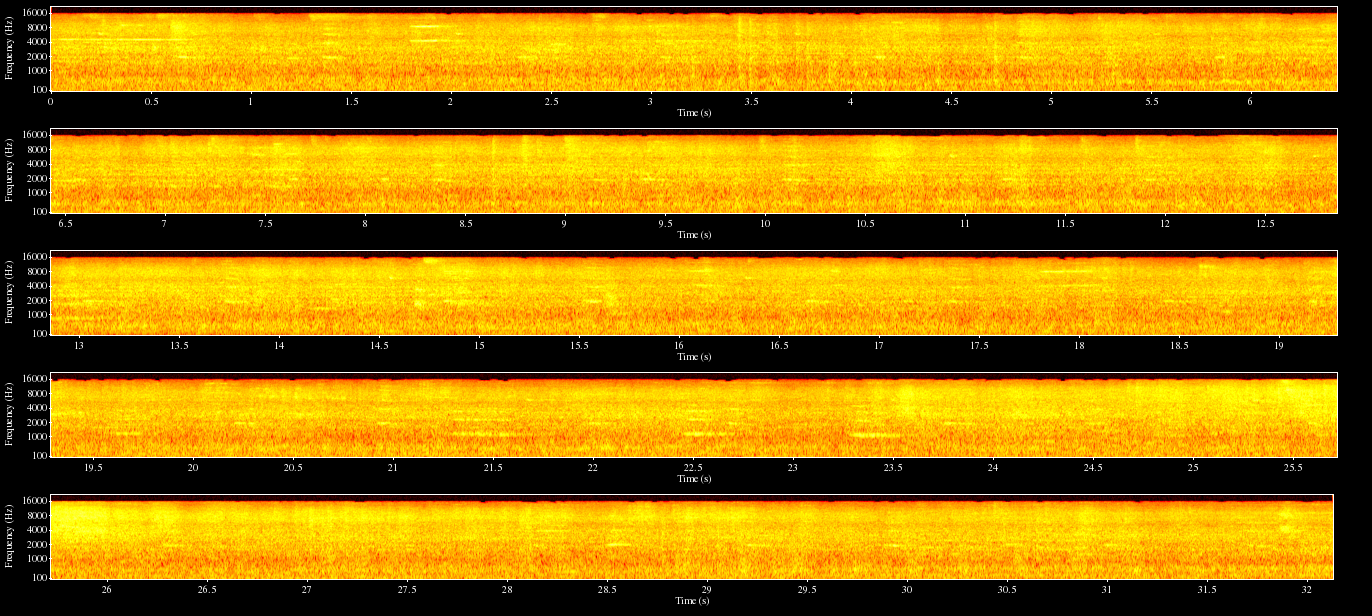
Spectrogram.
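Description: Covered grain hopper cars of a long freight train rolling past close by: a steady, loud rumble of steel wheels on rail with clickety-clack over the rail joints. A few brief wheel squeals come about two-thirds of the way through.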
